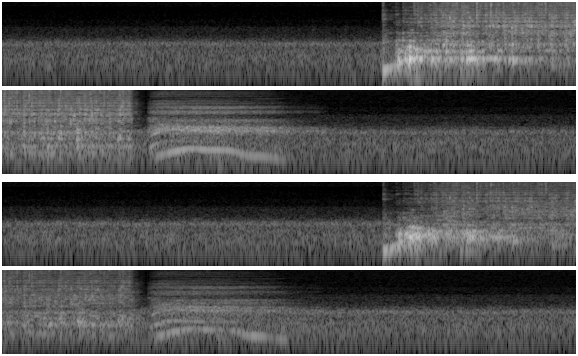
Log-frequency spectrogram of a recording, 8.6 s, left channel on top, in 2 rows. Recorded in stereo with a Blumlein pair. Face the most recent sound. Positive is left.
turn(degrees=60)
